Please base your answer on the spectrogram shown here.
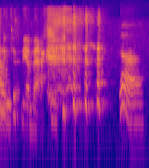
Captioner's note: laughing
